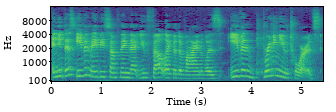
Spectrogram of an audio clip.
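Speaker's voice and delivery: usual speaking voice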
